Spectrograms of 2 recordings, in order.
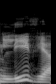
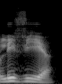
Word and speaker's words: Lívia: significa simplesmente pombo mesmo em Lívia a penúltima sílaba vi tem e curto então dizemos Lívia e não lhe via a palavra Lívia é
